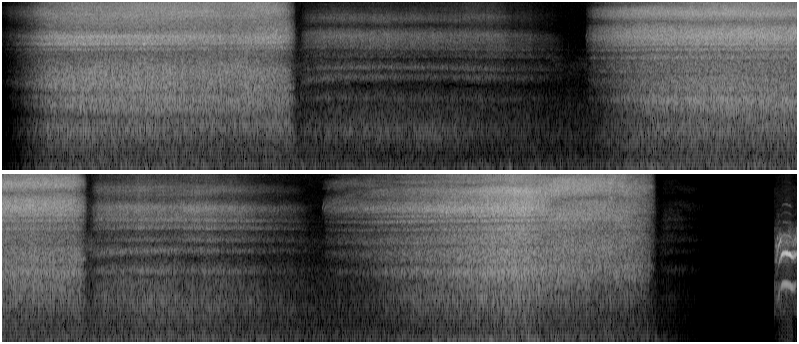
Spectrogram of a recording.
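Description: Common European viper (adder) hissing: three long, loud hisses of about three seconds each, with softer hisses between them.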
